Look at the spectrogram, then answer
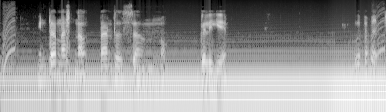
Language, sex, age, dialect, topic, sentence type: Kannada, male, 41-45, Coastal/Dakshin, banking, question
